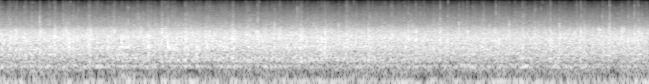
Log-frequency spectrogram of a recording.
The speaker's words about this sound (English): Donald Runicles coming back on the stage now with Ashley Watts to take another bow. He's being warmly applauded by the BBC Scottish Symphony Orchestra as well, who are now rising to their feet to enjoy some of the applause as well.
